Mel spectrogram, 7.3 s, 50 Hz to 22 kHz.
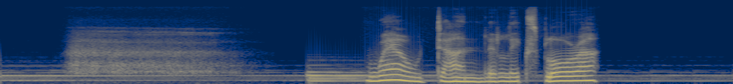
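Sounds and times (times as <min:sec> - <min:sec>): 
person breathing in and blowing out: 0:00.6 - 0:02.6
speech: 0:03.7 - 0:06.0.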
